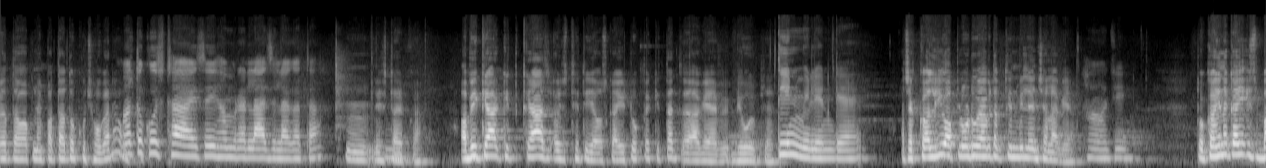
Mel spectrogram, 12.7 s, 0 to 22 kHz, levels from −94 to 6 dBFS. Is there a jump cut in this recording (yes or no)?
no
